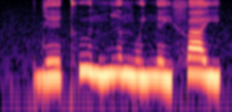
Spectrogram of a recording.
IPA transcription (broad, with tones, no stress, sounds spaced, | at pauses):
d eː˩ kʰ ɯː˥˨ n ŋ i˧ ə̯ ŋ u˩ j ŋ e˧˩ j f a˥˨ j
